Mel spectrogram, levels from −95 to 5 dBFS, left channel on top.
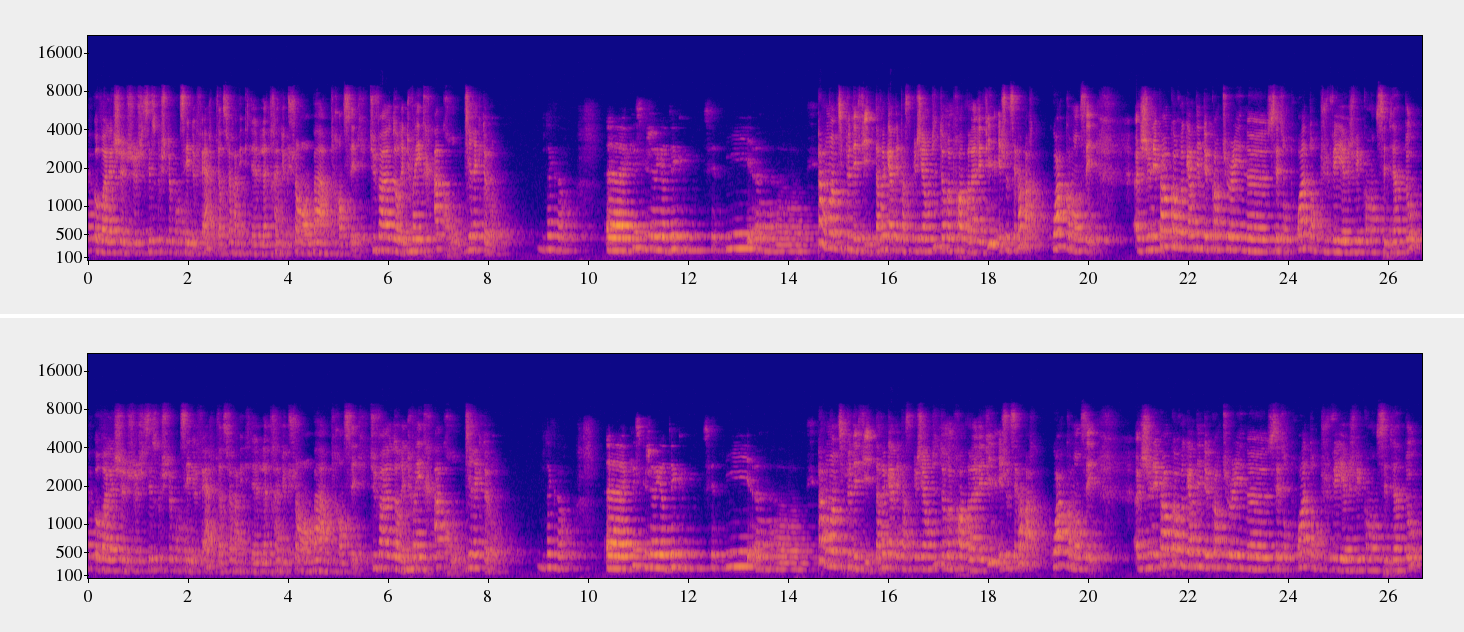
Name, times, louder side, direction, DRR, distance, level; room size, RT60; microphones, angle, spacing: voice 1, 0.1-8.1 14.6-18.9 19.3-26.5, left 2 dB, 45° left, 0 dB, 0.6 m, -31 dB
voice 2, 9.0-9.5 10.0-10.1 10.4-12.2 12.5-14.3, equal, 55° right, 1 dB, 0.6 m, -29 dB
2.9 x 2.6 x 4.4 m, 1.3 s
head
